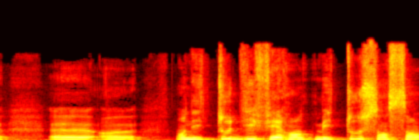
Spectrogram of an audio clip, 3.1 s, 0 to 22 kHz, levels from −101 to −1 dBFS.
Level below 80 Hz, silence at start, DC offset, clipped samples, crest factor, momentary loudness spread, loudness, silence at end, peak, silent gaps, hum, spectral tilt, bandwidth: -52 dBFS; 0 s; under 0.1%; under 0.1%; 18 dB; 8 LU; -21 LUFS; 0 s; -4 dBFS; none; none; -4.5 dB/octave; 15.5 kHz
